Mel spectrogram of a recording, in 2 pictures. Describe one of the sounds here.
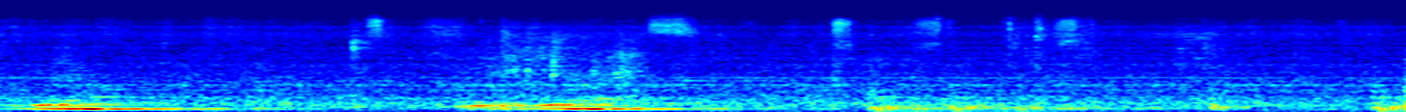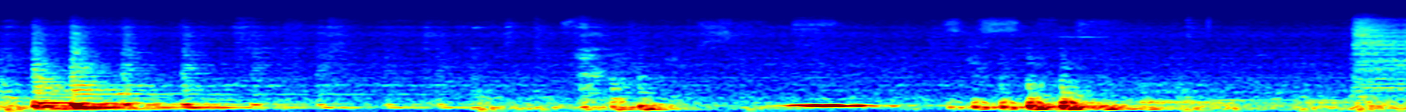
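An electric guitar plays.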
